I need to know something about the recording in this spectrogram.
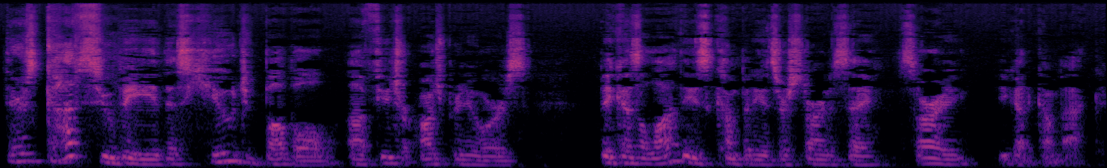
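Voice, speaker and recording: A husky-voiced American man chats as the host of a casual interview. He talks in a joking, chatty manner and puts questions to his guests, picked up a little distance from the microphone. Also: medium pitch, lively intonation, moderate pace. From Florida, United States. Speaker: podcast host.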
